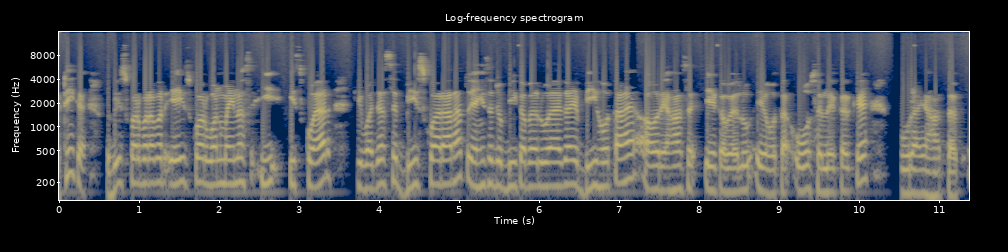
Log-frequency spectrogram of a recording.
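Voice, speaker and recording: A man's voice: sits high, muffled recording. A man teaching a maths lecture, explaining step by step at a board, patiently repeating key terms and checking that students follow.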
